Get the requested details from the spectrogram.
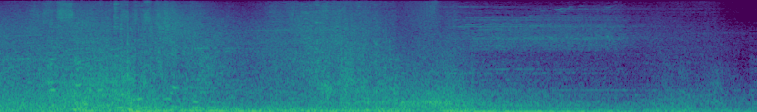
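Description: A loud explosion booms and rumbles, then fades.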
